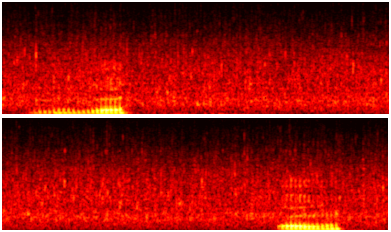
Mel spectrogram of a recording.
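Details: Wild buffalo in a natural savannah habitat giving two short, deep grunting bursts about six seconds apart, each lasting under a second, against a continuous soft rushing background.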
